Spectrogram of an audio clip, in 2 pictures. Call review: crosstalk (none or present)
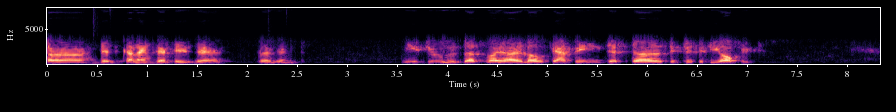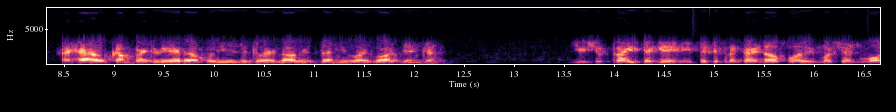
none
